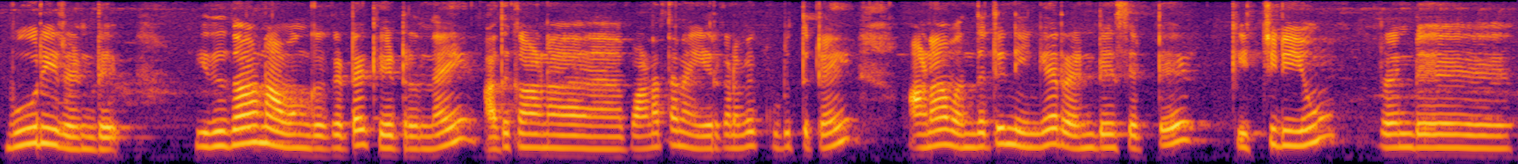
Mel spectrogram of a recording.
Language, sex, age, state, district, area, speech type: Tamil, female, 30-45, Tamil Nadu, Salem, rural, spontaneous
